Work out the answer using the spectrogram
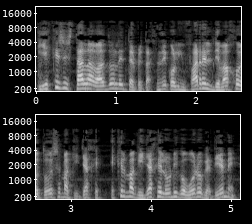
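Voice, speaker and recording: A man co-hosting a casual film review chat, animated and repeating his points for emphasis. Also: high voice, very fast, slightly rough, dry recording. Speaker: podcast co-host reviewing a film.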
